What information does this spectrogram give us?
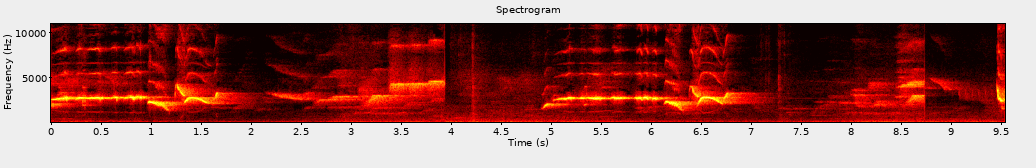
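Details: Murai batu, the white-rumped shama, singing for masteran and bird luring: rich whistled phrases with swooping, sliding notes, repeated in two bursts about five seconds apart, separated by quieter buzzy trills, with faint low background rumble.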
